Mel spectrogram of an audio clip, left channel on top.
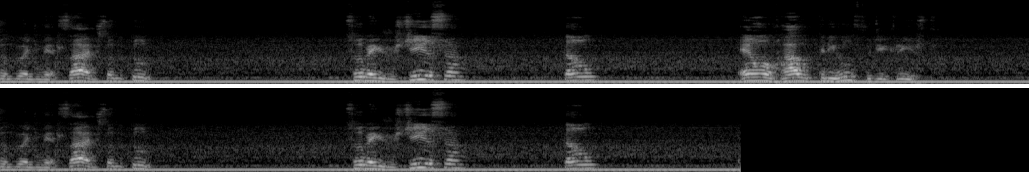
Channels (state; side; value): drops out; right; at 7.5 s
